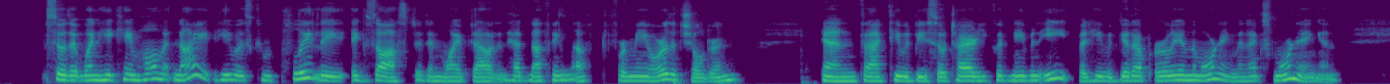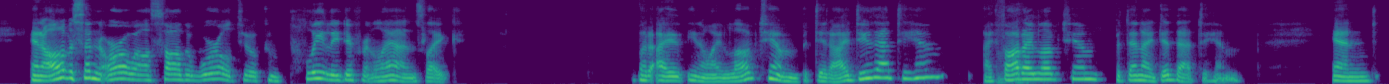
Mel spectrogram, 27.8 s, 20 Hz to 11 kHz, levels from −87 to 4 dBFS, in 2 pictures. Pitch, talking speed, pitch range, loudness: 180 Hz, 195 wpm, 165-220 Hz, -27 LUFS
